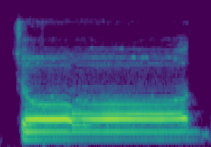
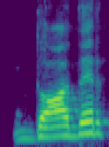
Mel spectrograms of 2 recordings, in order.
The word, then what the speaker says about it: ضاد: জদ, ওয়াদ, জদ, direct জদ বলতেছেন আপনি, এই যে এই উচ্চারণ করতেছেন ডাইরেক্ট, এই উচ্চারণটা ডাইরেক্ট করা যাবে না। ঠিক আছে? এটা করা যাবে জি, না। আশা করি ক্লিয়ার। অনেকটাই আপনার দদের কাছাকাছি যাবে। দদ, ঠিক আছে?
